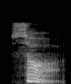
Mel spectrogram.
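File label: "saw", English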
